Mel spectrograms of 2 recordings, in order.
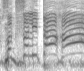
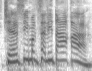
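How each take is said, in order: First: High, sharp cry of a demand; pleading order pitched high; desperate demand. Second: Said in the usual way. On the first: Acted. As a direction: force her to answer, voice jumping up.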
